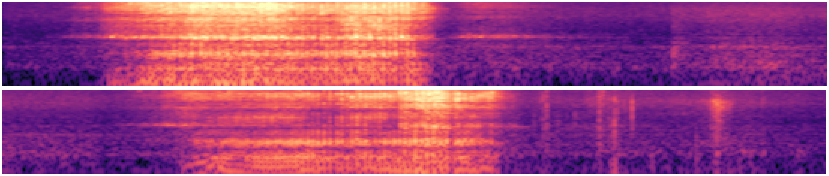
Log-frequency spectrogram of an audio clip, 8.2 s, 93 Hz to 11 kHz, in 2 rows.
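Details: Man snoring: two loud, harsh, rattling snores on breathing in, about 13 per minute, with quiet pauses between; ordinary heavy snoring.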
